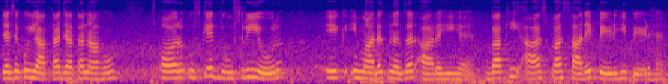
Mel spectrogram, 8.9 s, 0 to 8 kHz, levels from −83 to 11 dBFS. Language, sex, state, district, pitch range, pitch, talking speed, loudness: Hindi, female, Bihar, Jahanabad, 205-235 Hz, 220 Hz, 155 wpm, -15 LUFS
